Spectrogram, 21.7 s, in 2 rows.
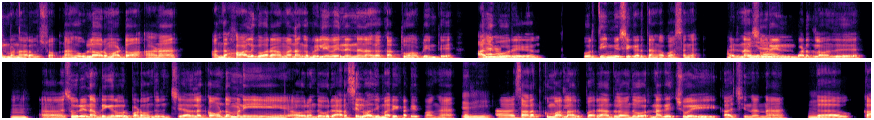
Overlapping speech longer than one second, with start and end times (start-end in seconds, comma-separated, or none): none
